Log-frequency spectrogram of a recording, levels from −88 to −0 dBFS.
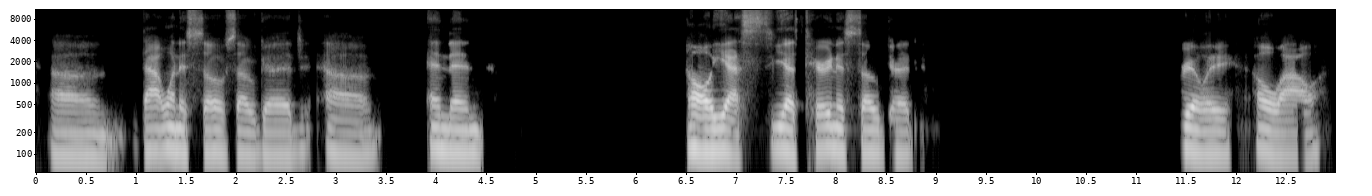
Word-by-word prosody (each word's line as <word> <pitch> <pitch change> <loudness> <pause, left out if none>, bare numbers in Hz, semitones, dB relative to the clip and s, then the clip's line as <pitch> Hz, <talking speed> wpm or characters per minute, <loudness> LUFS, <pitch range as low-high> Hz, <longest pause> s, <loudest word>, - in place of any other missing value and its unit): Um, 100 - -4 0.2
that 115 0 +2
one 120 -2 +3
is 110 -1 -1
so, 110 -1 -1
so 100 -1 -3
good, 100 +2 -4
uh, 100 -3 -4 0.6
and 120 -1 +1
then 110 -1 +1 2.0
Oh, 115 -2 +7
yes. 110 -3 +2
Yes, 120 -3 +4
Tyrion 120 0 +2
is 115 0 0
so 110 -2 -1
good. 105 -1 -2 2.7
Really? 105 -4 +2 0.2
Oh, 115 -3 +3
wow. 100 0 -1
110 Hz, 90 wpm, -23 LUFS, 100-115 Hz, 2.7 s, Oh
